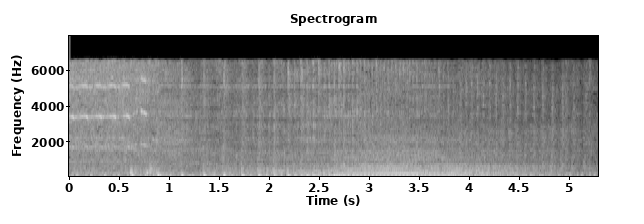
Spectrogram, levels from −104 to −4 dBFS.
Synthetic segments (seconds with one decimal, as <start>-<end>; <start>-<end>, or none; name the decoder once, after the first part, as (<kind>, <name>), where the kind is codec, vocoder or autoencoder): 0.9-2.9 (codec, SNAC); 3.4-3.9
